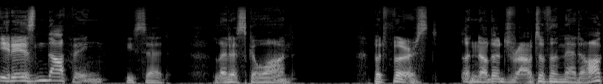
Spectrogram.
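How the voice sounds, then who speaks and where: A man uses a put-on character voice, fairly low in pitch, speaking at a fairly slow pace with long, frequent pauses on a very clean recording with a silent background. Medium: read story. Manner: boastful.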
